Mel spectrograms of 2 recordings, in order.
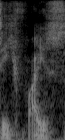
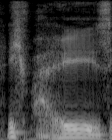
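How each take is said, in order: First: Lower, softer echo; dropped, resigned repeat; giving in. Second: Louder, stretched first reply; mildly put-upon protest; exasperated acknowledgement. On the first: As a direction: tail off into quiet acceptance. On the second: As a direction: concede it with emphasis. Josef nudged by impatient donkey. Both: A narrator's reading.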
